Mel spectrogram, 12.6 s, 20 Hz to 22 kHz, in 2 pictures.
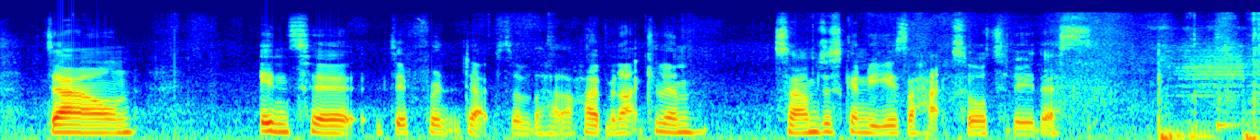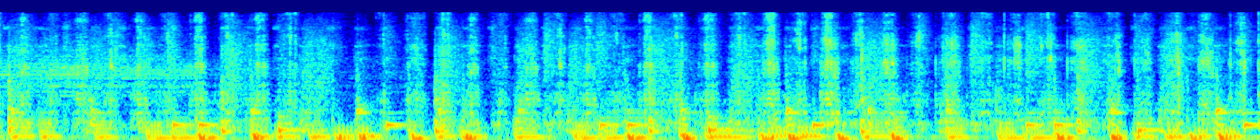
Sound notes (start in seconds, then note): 5.8 upbeat drum riff; 9.5 sawing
